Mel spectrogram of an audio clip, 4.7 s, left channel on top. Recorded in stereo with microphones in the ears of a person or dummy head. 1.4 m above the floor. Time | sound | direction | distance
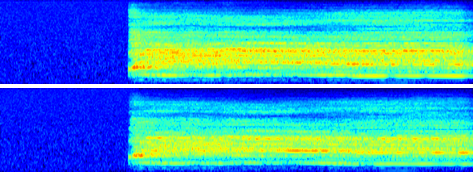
1.3 | a scream | 65° left (ahead or behind) | 5.5 m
